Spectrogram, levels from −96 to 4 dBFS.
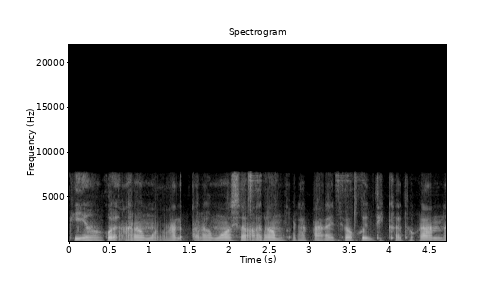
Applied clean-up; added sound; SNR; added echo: neural separator model SepFormer DNS4.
